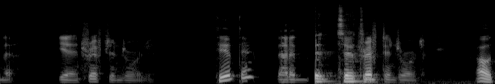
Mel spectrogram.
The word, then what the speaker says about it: Tifton: Tifton. That Tifton. Trifton, Georgia. Oh, It's Tifton. Oh yeah, yeah, man. Is it I was Tifton or born down Trifton? there. Tifton, sir.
